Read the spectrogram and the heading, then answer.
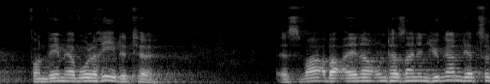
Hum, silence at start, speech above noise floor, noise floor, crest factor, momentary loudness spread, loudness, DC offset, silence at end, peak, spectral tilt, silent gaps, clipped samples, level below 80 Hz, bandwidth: none; 0 s; 37 dB; -61 dBFS; 18 dB; 10 LU; -24 LUFS; under 0.1%; 0 s; -8 dBFS; -7.5 dB/octave; none; under 0.1%; -64 dBFS; 16 kHz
